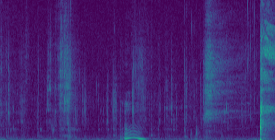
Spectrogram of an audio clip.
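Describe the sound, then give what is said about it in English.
Ice being crunched for ASMR, ending in one sharp, loud bite after quiet mouth noises and a brief hummed vocal sound. “In case you want to know, here's the ice.”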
